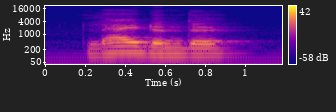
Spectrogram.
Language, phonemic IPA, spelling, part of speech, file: Dutch, /ˈlɛidəndə/, leidende, adjective / verb, Nl-leidende.ogg
- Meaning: inflection of leidend: 1. masculine/feminine singular attributive 2. definite neuter singular attributive 3. plural attributive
